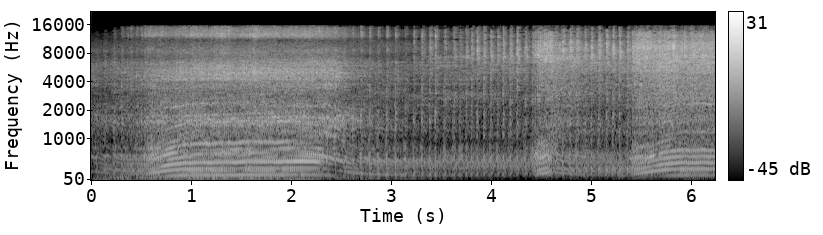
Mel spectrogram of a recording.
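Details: Small two-stroke hedge trimmer after repacking its nearly empty gearbox with grease: idles, revs twice, then a clean steady buzz with the earlier metal-on-metal grinding gone.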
